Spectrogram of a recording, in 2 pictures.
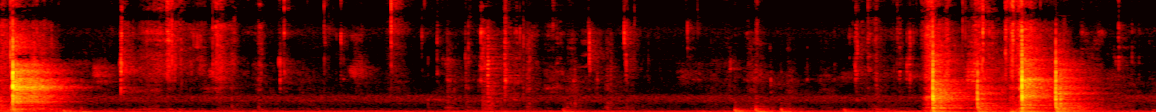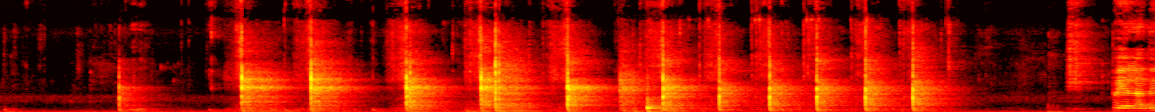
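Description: Rapid rhythmic knife chops on a cutting board while vegetables are cut, starting sparse then building into a steady run of close, crisp strikes over a low hum.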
